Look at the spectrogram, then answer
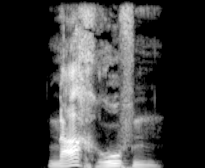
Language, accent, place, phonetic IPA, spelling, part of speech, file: German, Germany, Berlin, [ˈnaːxˌʁuːfn̩], Nachrufen, noun, De-Nachrufen.ogg
- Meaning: dative plural of Nachruf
